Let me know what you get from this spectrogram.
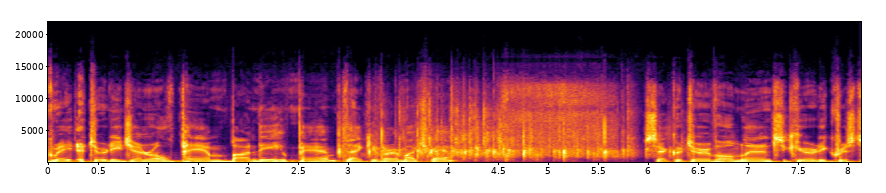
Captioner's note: applause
